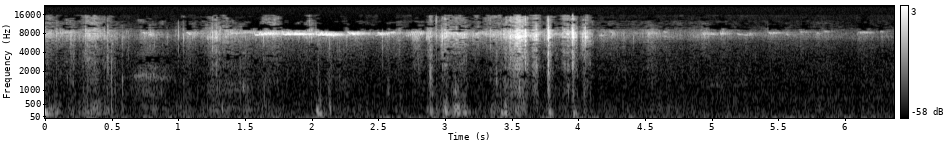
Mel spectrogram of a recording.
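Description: Faint rustling of moss and pine litter, with a few short crackles of twigs in the first four seconds, as a hand works a young bolete (borowik) out of the forest floor.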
